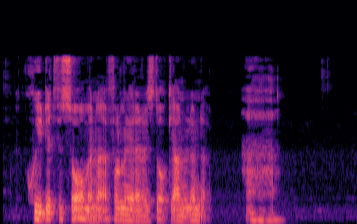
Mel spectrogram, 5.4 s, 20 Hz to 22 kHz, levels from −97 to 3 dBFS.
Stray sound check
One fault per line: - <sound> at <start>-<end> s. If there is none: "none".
- laugh at 3.6-4.3 s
